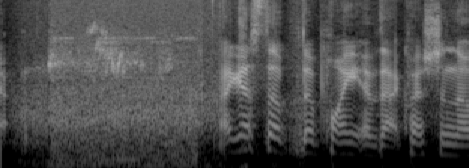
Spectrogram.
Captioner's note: birds chirping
